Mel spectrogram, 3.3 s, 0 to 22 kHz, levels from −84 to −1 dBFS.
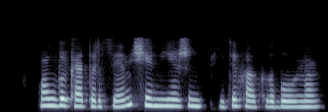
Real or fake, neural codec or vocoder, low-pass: fake; codec, 16 kHz, 1 kbps, FunCodec, trained on Chinese and English, 50 frames a second; 5.4 kHz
